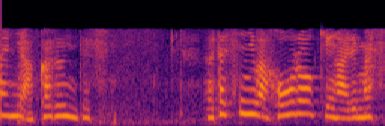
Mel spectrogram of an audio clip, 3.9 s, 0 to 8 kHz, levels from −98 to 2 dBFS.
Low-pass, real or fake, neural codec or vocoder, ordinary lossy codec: 7.2 kHz; real; none; AAC, 16 kbps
